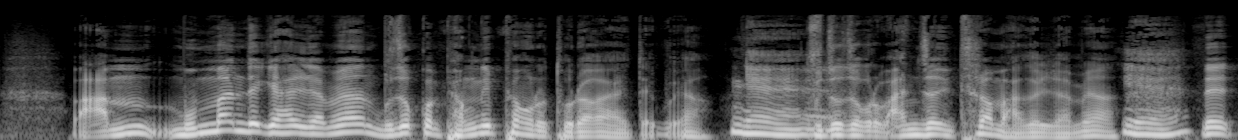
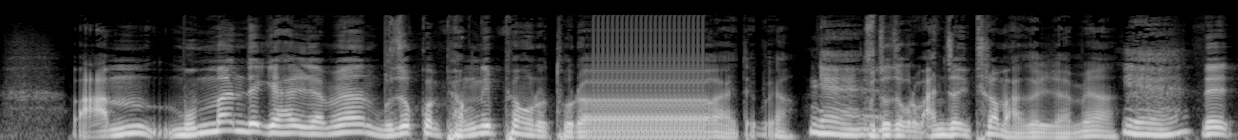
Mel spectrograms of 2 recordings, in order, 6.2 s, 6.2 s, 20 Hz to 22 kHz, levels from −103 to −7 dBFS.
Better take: first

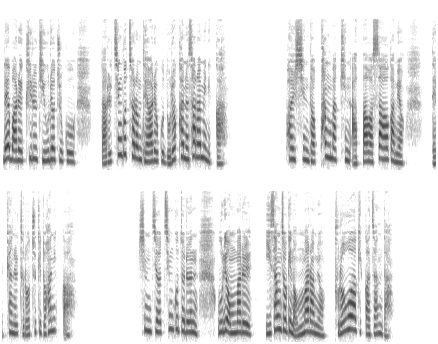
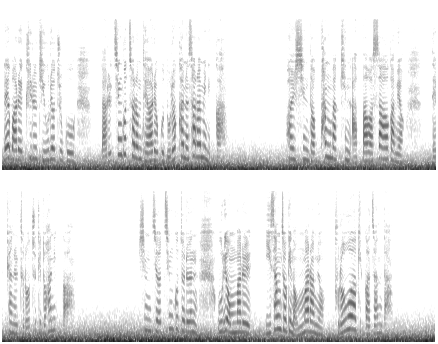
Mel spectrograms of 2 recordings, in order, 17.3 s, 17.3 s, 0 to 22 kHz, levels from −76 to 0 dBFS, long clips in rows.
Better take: first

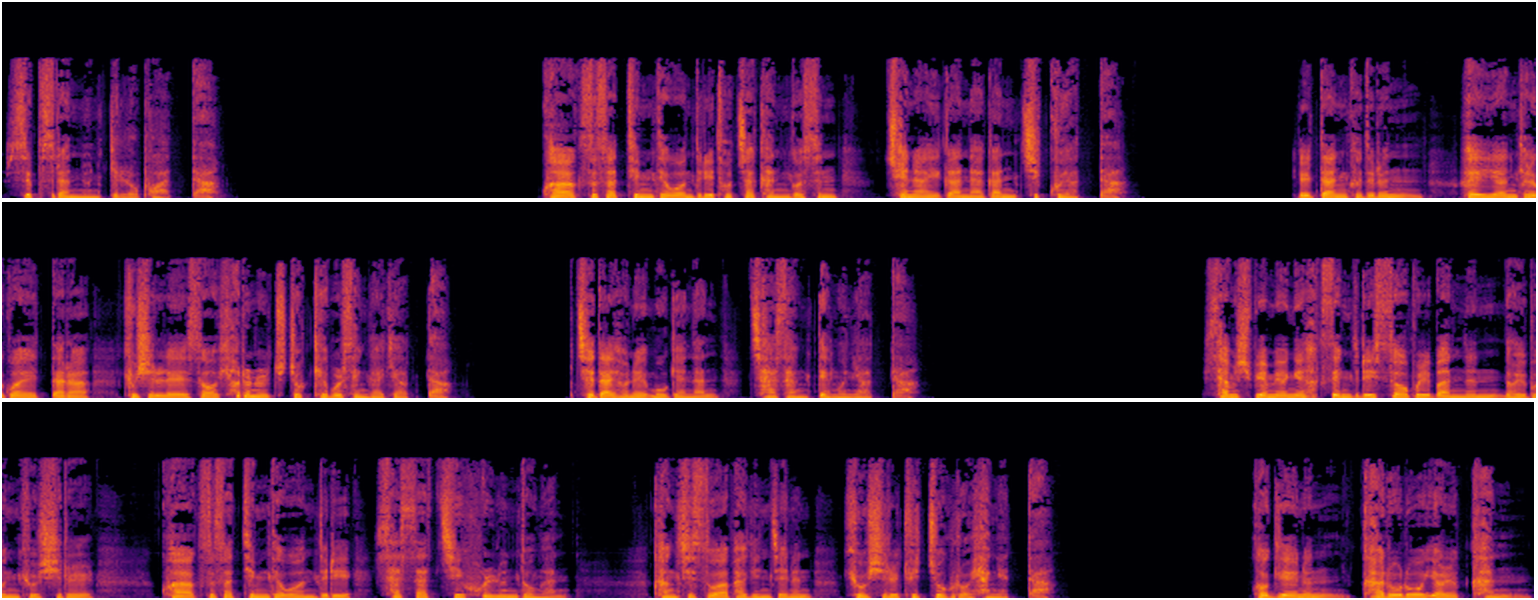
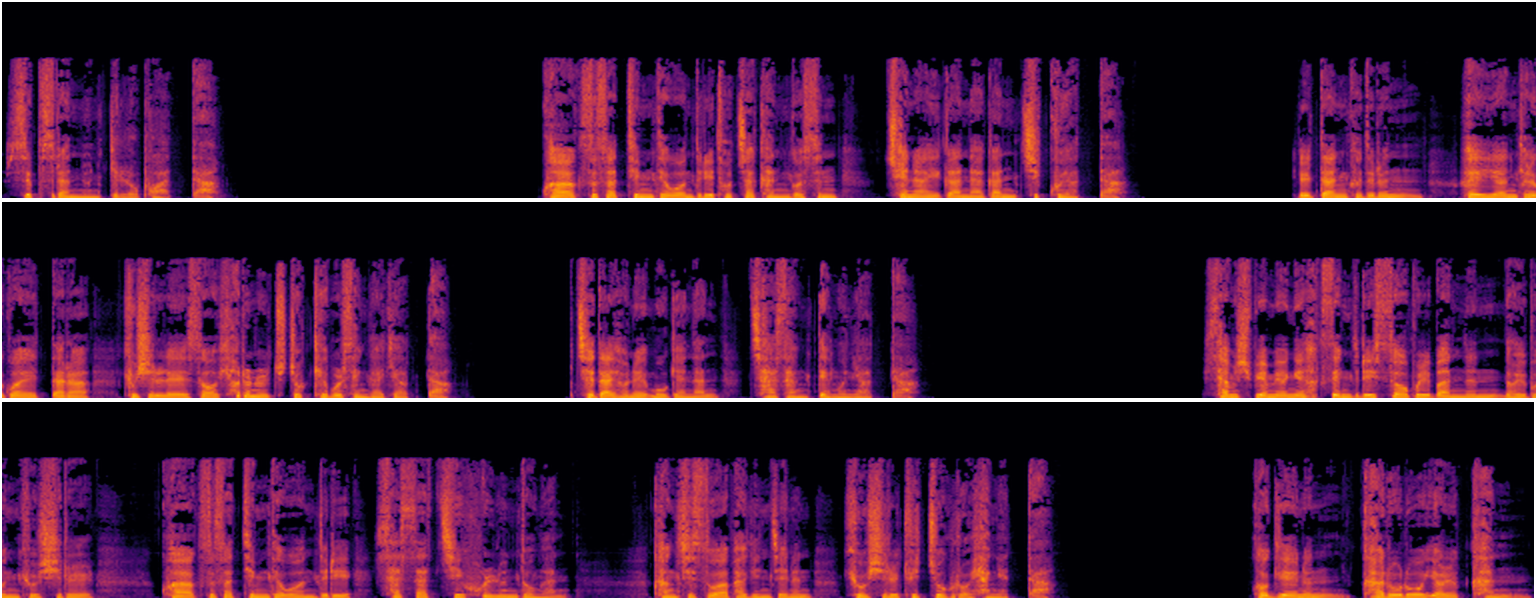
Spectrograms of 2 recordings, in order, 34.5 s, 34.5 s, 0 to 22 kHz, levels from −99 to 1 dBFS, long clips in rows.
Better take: neither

